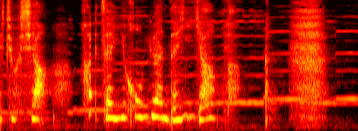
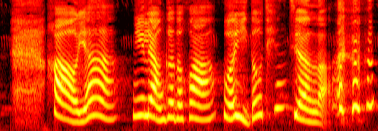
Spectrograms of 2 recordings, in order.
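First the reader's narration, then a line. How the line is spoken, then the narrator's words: Cheerful, laughing. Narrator (Chinese): 他嫂子笑嘻嘻道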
